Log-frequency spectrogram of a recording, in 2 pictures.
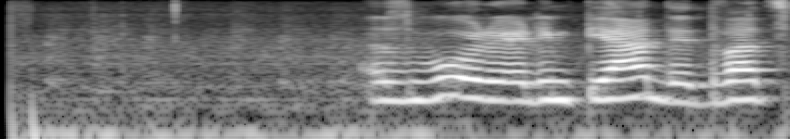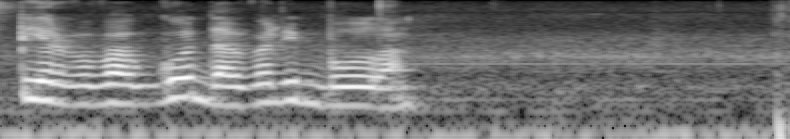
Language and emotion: Russian, neutral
